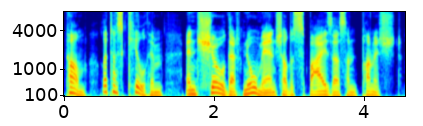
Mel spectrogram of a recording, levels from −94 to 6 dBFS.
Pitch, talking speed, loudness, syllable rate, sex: 120 Hz, 185 wpm, -19 LUFS, 4.8 syllables/s, male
